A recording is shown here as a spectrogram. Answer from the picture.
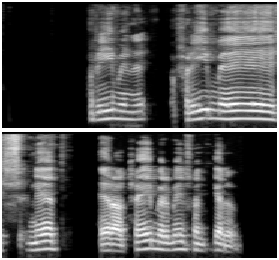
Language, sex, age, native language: Icelandic, male, 50-59, Icelandic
